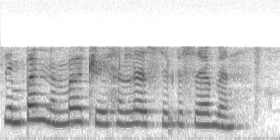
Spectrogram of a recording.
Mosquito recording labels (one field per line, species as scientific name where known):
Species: no mosquito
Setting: cup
